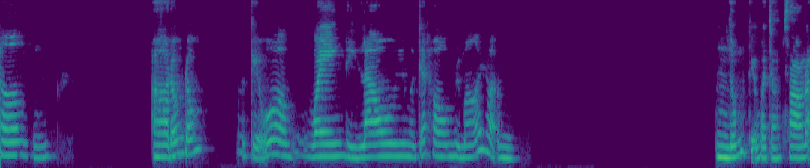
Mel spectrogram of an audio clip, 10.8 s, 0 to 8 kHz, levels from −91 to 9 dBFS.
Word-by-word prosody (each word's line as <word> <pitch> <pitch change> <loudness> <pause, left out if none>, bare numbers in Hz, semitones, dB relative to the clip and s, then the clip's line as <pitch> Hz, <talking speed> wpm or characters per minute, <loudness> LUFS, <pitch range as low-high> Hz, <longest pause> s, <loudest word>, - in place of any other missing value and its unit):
hơn. 235 -1 +3 0.2
Ừm. 195 +2 -9 1.3
Ờ, 210 -1 +3
đúng, 235 +5 +1
đúng. 270 +6 -1 0.5
Ừm, 255 -7 -13
kiểu, 205 0 -2
ờm, 245 -3 +1 0.3
quen 220 +1 +3
thì 195 -2 -1
lâu 210 +3 +2
nhưng 220 0 -2
mà 215 - -4
kết 240 +1 -5
hôn 215 -2 -2
thì 205 - -2
mới 205 +12 -2
thôi. 255 - -2
Ừm. 190 -2 -2 2.7
Ừm, 205 -2 +6
đúng 230 +10 +2
kiểu 175 +2 -1
vợ 185 - +1
chồng 185 0 -2
son 195 -1 +4
đó. 215 - +2
215 Hz, 145 wpm, -32 LUFS, 200-230 Hz, 2.7 s, Ừm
